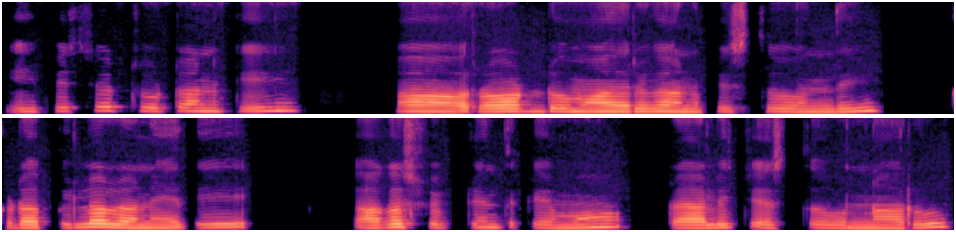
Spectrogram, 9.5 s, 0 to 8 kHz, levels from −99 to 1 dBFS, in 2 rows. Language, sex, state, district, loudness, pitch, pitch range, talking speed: Telugu, male, Andhra Pradesh, Chittoor, -24 LUFS, 225 Hz, 215-245 Hz, 105 wpm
